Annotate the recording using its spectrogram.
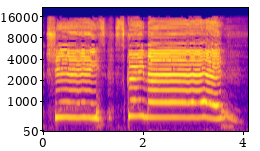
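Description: A young girl singing unaccompanied, holding two long vowel notes on nearly the same pitch. The first is short, and after a quick breath the second is held about two seconds and slides down as it ends.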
